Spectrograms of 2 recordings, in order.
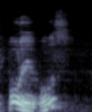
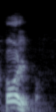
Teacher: sufrió una evolución de la vocal cerrada posterior breve tónica a la semicerrada posterior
